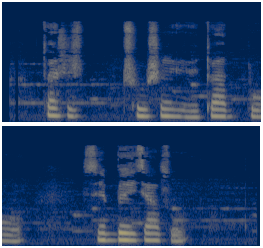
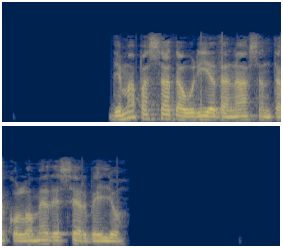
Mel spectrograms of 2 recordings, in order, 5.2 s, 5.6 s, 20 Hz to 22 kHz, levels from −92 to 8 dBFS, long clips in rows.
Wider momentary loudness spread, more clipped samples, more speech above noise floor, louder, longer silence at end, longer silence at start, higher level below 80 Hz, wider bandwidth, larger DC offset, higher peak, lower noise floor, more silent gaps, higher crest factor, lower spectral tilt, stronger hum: first, 13 LU vs 6 LU; neither; second, 29 dB vs over 73 dB; second, -35 LUFS vs -18 LUFS; second, 0.75 s vs 1.55 s; second, 0.2 s vs 1.05 s; second, -88 dBFS vs -56 dBFS; first, 11.5 kHz vs 7.8 kHz; neither; second, -16 dBFS vs -2 dBFS; second, -63 dBFS vs under -90 dBFS; neither; about the same, 20 dB vs 18 dB; second, -4 dB/octave vs -5.5 dB/octave; neither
